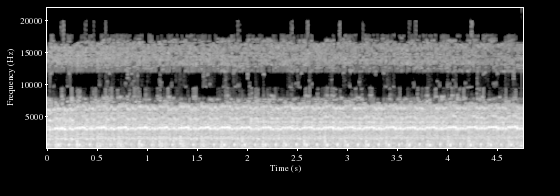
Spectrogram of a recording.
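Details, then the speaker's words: 1980s Yamaha 225DX Tri-Moto three-wheeler, engine freed with penetrating oil in cylinder after sitting, on initial inspection: starter churns steadily at about 2.5 pulses per second with even beat; compression is now good and compression valve seems to work. "That sounds good. Oh yeah. Oh, she's got compression now, huh?"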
